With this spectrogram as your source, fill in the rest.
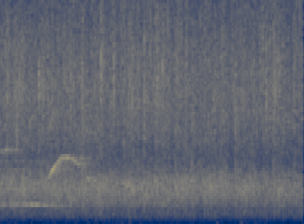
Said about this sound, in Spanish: ¿por qué no le da un aplauso a nuestro Dios? Celebra su bondad, celebra su fidelidad. Vamos, dele un aplauso grande porque Él se lo merece.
